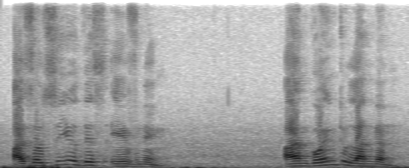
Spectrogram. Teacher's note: when it is spoken in a normal manner without any particular or special implication that will be spoken with a falling tone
